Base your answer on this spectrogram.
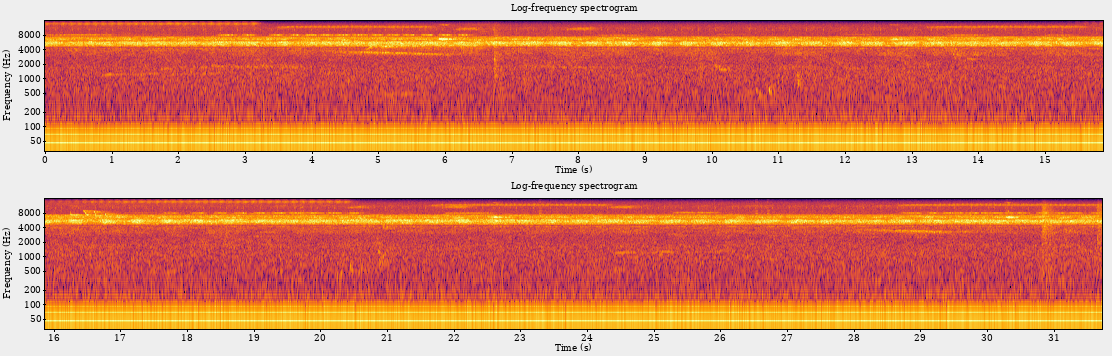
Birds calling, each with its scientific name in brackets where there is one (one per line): Chestnut-winged Foliage-gleaner (Dendroma erythroptera)
Buff-throated Woodcreeper (Xiphorhynchus guttatus)
Russet-backed Oropendola (Psarocolius angustifrons)
Undulated Tinamou (Crypturellus undulatus)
